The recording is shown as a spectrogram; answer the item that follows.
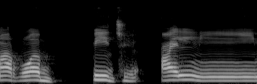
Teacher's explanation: جیم ساکن ہے تو یہاں پہ بھی قلقلہ خوب ظاہر ہوگا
